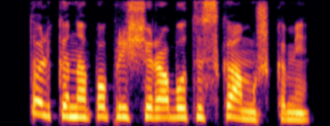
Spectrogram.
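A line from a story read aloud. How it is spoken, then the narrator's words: Male snort. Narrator (Russian): фыркнул он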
